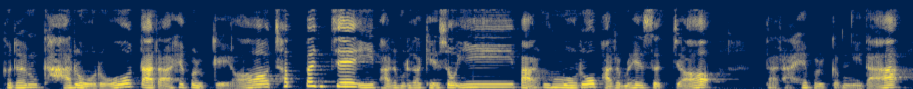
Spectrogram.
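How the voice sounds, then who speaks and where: A woman teaching a slow, patient language lesson to children, modeling sounds in long drawn-out tones and dropping to a soft whisper on asides. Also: mid-range voice, animated, highs cut off. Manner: drops to a breathy near-whisper on asides.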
